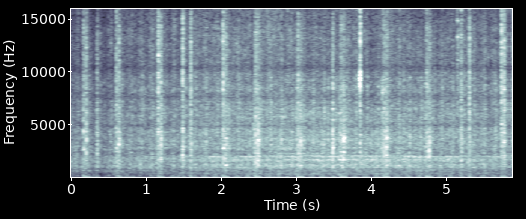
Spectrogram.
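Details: 70-year-old farm tractor, unrun 20–25 years, after cleaned-up carburetor and solid-state ignition replacing points and condenser: slow chuffing idle with evenly spaced firing pops, slightly loose but steady; running fine, needs tune-up.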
